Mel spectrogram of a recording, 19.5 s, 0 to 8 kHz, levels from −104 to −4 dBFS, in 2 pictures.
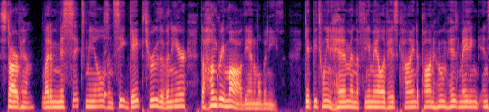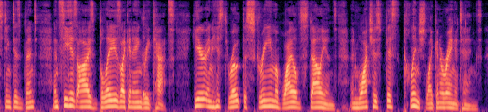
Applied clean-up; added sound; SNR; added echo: none; Cowbell; 18 dB; none.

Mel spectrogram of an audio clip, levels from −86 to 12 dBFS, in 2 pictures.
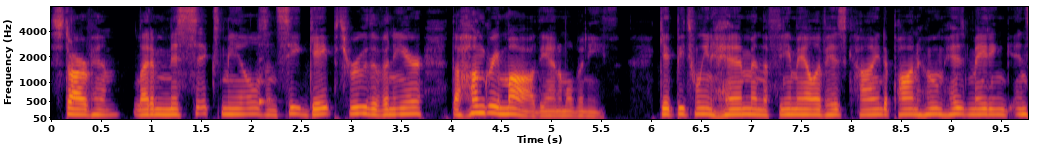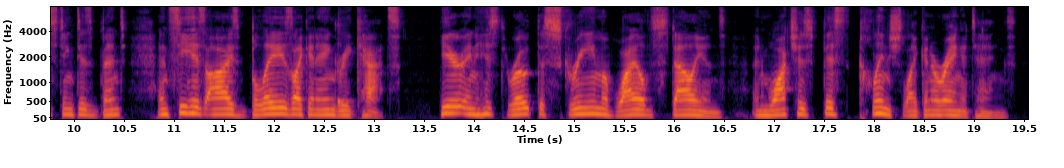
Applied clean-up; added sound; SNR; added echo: neural mask model RNNoise.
